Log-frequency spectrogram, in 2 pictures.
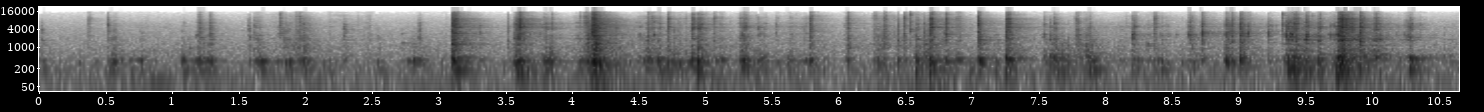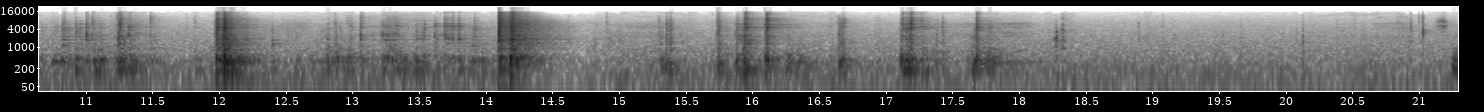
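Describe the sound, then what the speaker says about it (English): A hand rivet gun being worked up close, giving a string of sharp mechanical clicks and snaps in irregular bursts with short pauses between them, with no talking. "let me dig out my rivet gun and we'll be finishing this thing up"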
